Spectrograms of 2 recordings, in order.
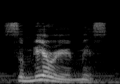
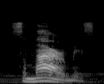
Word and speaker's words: Semiramis: Now on the screen it say Sumerium, no, Sumerimus, however you say it. I don't know how to say it exactly right. It's Semiramis.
